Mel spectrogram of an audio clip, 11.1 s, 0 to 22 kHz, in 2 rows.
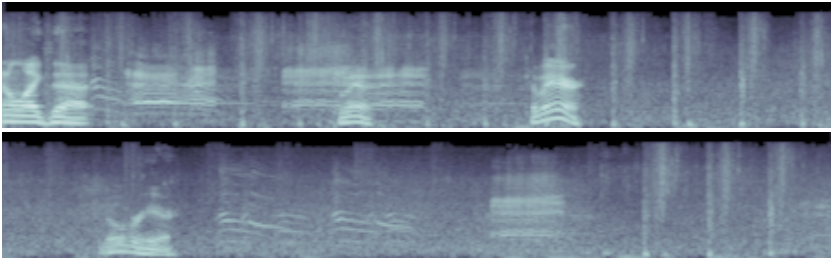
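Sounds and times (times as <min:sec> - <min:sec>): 
speech: 0:00.0 - 0:00.8, 0:02.2 - 0:02.6, 0:03.5 - 0:04.0, 0:06.2 - 0:06.8
shuffling: 0:00.0 - 0:06.1, 0:06.8 - 0:11.0
sheep bleating: 0:00.6 - 0:03.5, 0:07.0 - 0:09.5, 0:10.7 - 0:11.0.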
